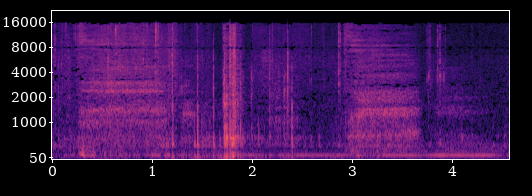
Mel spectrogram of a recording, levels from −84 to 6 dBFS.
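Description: No technical faults can be heard anywhere in the clip.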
